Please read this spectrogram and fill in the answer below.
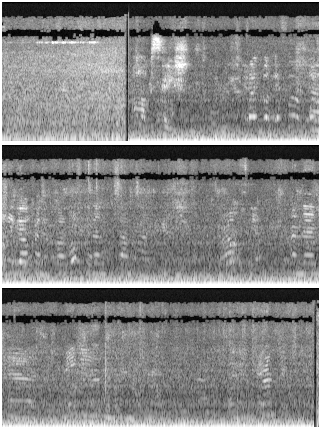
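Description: Street traffic noise for the first two seconds, then a sudden switch to a loud, steady low rumble of a double-decker bus, heard from on board, with background voices over it.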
